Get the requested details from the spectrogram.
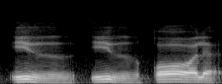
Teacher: അതിൻ്റെ മഖ്റജ് നാവിൻ്റെ അറ്റവും മേലെ മുൻപല്ലിൻ്റെ അറ്റവും എന്നതാണ്. നേരത്തെ സൂചിപ്പിച്ച പോലെ ഇദ് ഖാല ലൂസാക്കി ഉച്ചരിക്കേണ്ട അക്ഷരമാണ്. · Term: ദാല്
